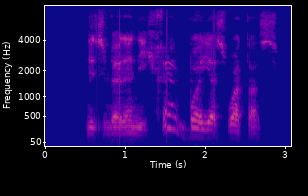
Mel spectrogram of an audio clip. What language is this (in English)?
Kabyle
